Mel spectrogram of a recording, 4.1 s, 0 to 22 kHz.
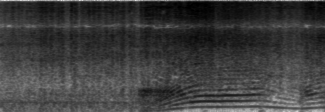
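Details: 2003 Stihl MS 290 Farm Boss 56.5cc two-stroke chainsaw, revived after cleaning clutch and air housing, cutting an old Christmas tree: rough rattle, then clean high scream climbing, holding, dipping briefly as chain bites; normal healthy cutting under load.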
